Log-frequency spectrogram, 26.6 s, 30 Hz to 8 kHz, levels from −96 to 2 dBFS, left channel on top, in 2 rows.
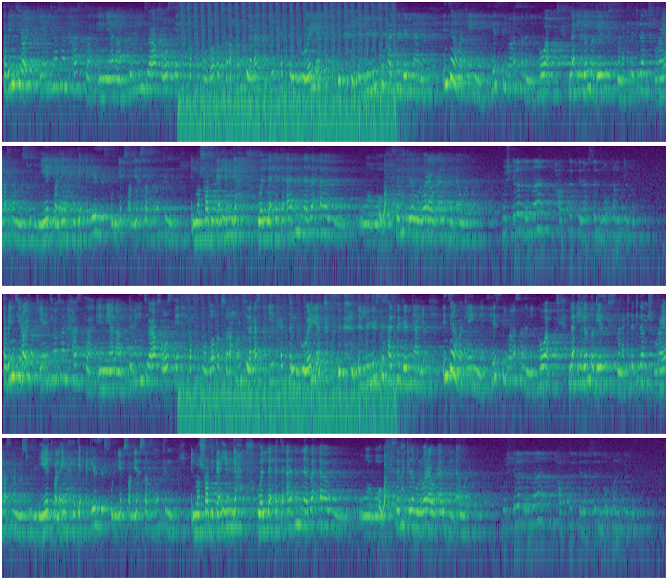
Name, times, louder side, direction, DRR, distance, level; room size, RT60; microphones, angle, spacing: voice 1, 0.0-8.5 8.8-16.7 17.0-22.6, right 2 dB, 70° right, 3 dB, 2.6 m, -27 dB
sound 1, 3.5-7.9, left 2 dB, 25° left, 0.7 m, -37 dB
voice 2, 7.0-7.4 21.5-21.9 23.3-25.9, left 2 dB, 65° left, 4 dB, 3.3 m, -41 dB
29.0 x 27.0 x 5.5 m, 2.6 s
head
